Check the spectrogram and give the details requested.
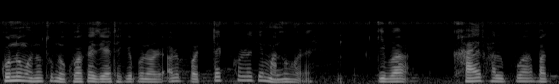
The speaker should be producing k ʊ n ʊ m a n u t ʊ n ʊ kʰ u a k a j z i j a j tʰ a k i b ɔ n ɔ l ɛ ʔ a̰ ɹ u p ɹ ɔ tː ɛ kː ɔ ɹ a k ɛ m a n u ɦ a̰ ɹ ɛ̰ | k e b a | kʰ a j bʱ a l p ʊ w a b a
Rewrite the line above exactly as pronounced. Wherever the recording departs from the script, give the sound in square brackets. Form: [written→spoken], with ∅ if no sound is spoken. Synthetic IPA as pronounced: k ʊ n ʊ m a n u t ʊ n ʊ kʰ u a k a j z i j a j tʰ a k i b ɔ n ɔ [l→ɹ] ɛ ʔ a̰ ɹ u p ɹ ɔ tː ɛ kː ɔ ɹ a k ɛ m a n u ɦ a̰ ɹ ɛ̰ | k [e→i] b a | kʰ a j bʱ a l p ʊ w a b a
